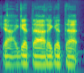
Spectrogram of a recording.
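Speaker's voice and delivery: low, soft, subdued agreement; night-store small talk. Retold or imitated. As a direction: lightly act a low-key night shopper commiserating. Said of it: "I'm like".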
